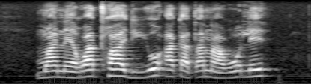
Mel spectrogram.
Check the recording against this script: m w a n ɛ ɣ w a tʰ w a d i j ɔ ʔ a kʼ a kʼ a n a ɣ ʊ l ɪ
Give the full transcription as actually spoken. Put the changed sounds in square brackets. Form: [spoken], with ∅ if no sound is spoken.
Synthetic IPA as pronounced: m w a n ɛ ɣ w a tʰ w a d i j [o] ʔ a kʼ a [tʼ] a n a ɣ ʊ l ɪ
